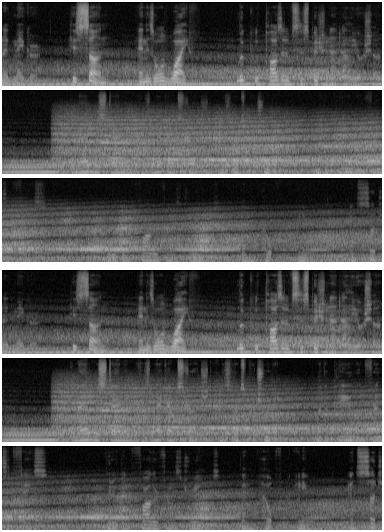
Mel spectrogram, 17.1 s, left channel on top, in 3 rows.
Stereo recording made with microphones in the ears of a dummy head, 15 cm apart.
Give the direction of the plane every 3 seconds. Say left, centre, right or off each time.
right, right, centre, left, left, left.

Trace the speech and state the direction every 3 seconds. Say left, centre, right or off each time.
left, right, right, right, right, right.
